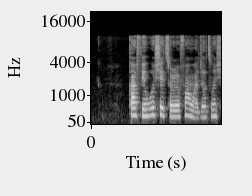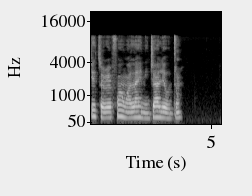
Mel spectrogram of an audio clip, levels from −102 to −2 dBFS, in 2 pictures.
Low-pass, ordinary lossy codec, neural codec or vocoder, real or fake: 9.9 kHz; none; none; real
